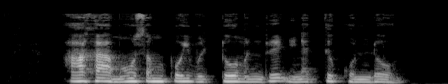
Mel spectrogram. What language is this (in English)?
Tamil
